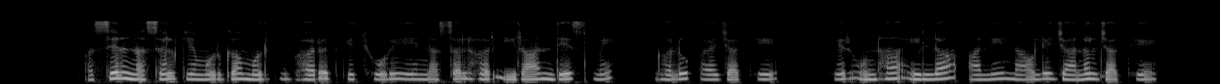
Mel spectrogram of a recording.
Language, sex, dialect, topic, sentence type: Chhattisgarhi, female, Northern/Bhandar, agriculture, statement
